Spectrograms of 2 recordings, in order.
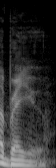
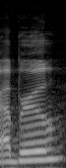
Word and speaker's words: Abreu: the jam cast abreu hello what's up what's the proper way to say your name uh or abreu or a brew if if i know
